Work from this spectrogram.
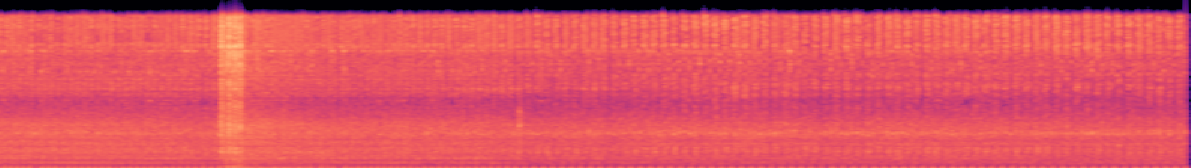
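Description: Even single-cylinder thump at about four beats a second after a quick blip; steady, no knocking or rattle, a healthy idle.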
